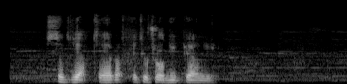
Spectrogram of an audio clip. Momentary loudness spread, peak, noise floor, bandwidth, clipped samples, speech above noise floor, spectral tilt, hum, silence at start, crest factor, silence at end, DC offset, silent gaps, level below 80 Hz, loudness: 12 LU; -8 dBFS; -52 dBFS; 11.5 kHz; under 0.1%; 27 dB; -5.5 dB/octave; none; 0.45 s; 20 dB; 1.15 s; under 0.1%; none; -62 dBFS; -25 LUFS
